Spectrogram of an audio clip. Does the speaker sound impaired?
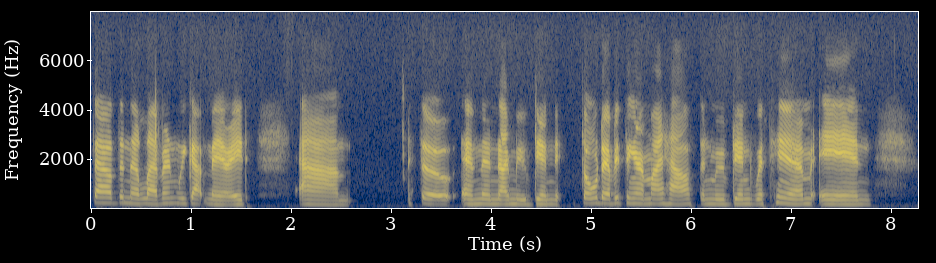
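Yes: congenital hearing loss, congenital, about 75% hearing loss; cannot hear motorcycle engine or tires, relies on other cues to shift gear.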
